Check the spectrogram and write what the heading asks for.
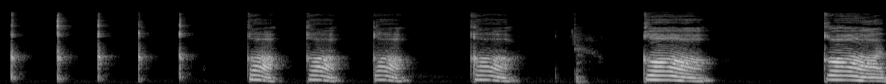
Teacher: And what the back of the tongue is going to do is it's going to close off against your throat, and it's going to close off the air in your throat · the qaf is pronounced by the very back of the tongue. Okay? The very, very back of the tongue.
